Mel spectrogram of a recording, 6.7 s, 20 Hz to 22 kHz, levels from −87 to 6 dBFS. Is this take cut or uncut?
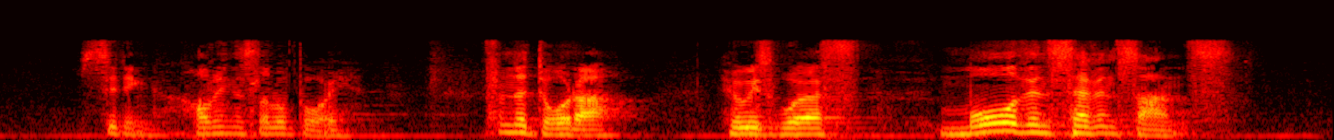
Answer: cut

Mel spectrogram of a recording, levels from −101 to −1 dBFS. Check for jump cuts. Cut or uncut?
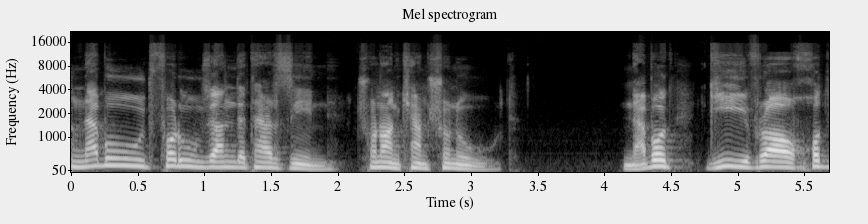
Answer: uncut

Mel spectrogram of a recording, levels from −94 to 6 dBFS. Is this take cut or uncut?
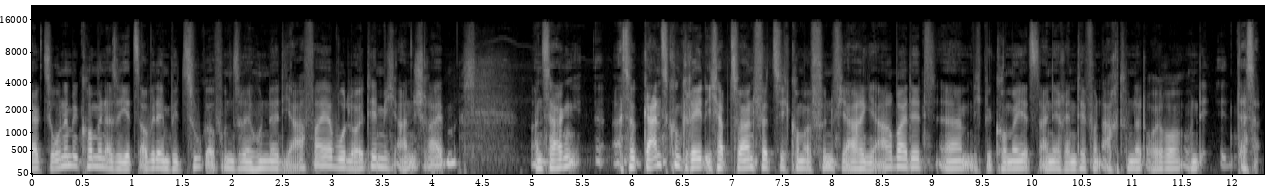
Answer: uncut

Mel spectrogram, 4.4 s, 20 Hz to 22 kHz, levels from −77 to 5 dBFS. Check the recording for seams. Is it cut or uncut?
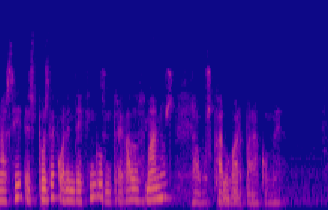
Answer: cut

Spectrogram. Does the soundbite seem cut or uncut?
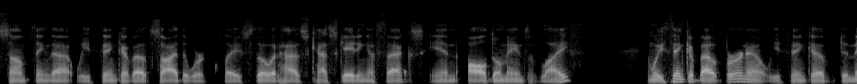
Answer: uncut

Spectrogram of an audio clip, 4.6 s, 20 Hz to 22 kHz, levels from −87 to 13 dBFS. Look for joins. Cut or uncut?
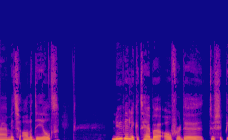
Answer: uncut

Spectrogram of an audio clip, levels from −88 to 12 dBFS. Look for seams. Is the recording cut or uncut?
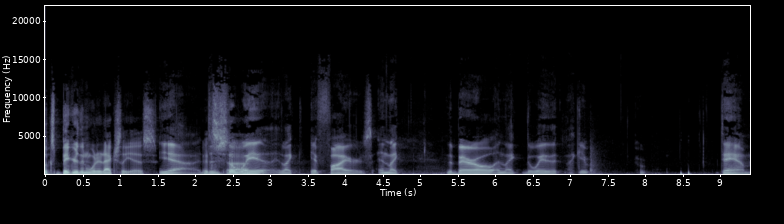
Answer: uncut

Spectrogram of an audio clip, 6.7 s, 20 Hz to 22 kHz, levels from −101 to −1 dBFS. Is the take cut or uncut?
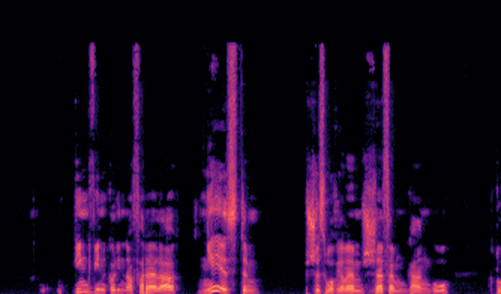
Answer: uncut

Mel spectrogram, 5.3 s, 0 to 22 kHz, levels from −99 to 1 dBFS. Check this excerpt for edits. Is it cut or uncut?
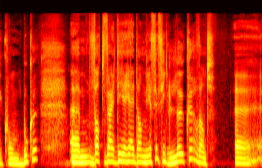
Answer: cut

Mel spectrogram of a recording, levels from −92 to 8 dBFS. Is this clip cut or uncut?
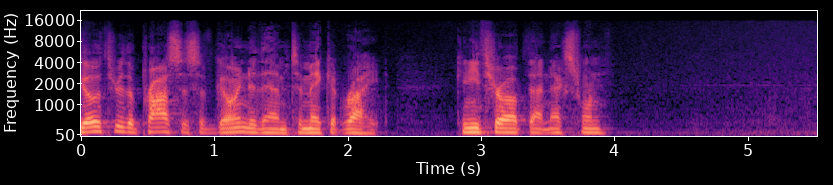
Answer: uncut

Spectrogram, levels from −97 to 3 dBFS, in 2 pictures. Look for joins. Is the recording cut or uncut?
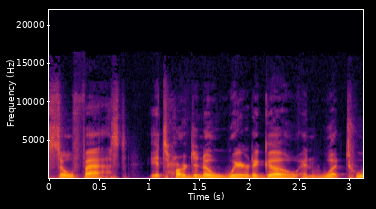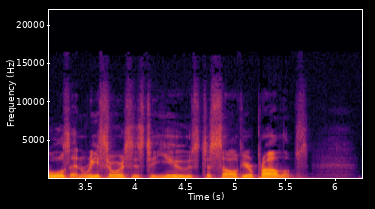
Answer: uncut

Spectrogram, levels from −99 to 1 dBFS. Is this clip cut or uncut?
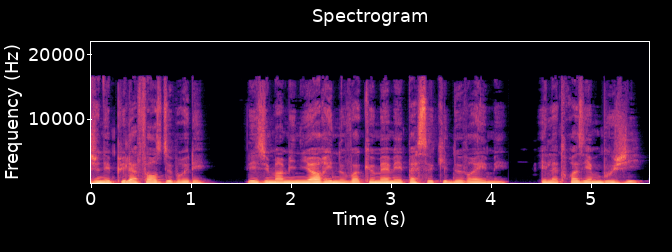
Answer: uncut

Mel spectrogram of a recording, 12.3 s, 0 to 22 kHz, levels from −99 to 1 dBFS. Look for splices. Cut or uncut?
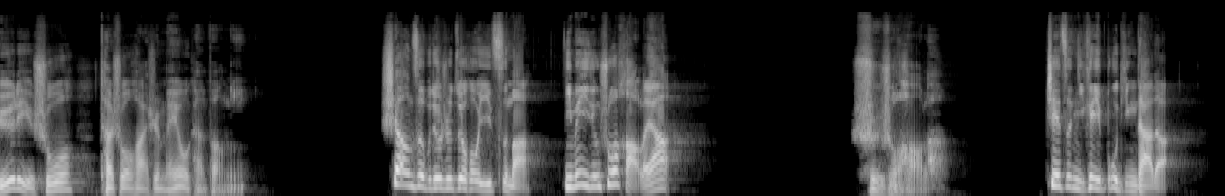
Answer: uncut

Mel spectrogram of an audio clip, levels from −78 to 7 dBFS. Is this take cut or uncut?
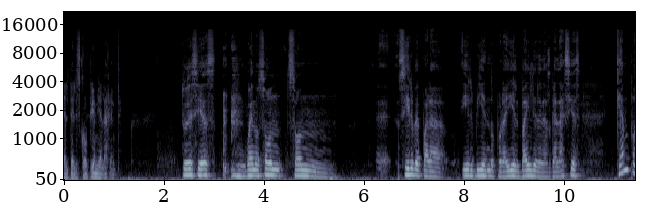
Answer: uncut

